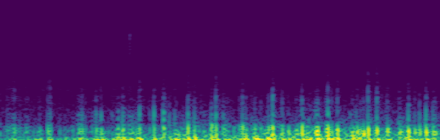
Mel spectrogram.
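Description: Archival recording of a Saturn V rocket's engines firing: a deep, steady rumble thick with crackle, dull and muffled like old film sound.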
